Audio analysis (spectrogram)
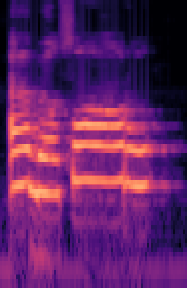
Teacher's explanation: karena ada Alif yang sebelumnya berharakat fathah kita baca panjang dua harakat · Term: Mad thi'i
